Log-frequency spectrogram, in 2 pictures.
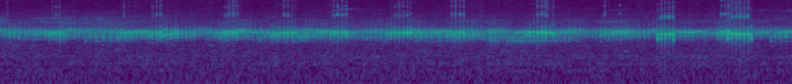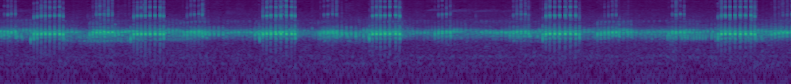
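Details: Schlegel's green tree frogs at breeding time in a spring rice paddy near Sendai, Japan: a dense chorus of short rattling, pulsed trills, bursts roughly every half second over a steady high background drone.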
